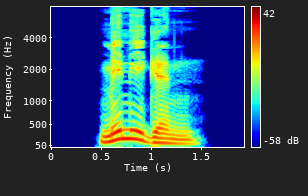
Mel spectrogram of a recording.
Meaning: inflection of minnig: 1. strong genitive masculine/neuter singular 2. weak/mixed genitive/dative all-gender singular 3. strong/weak/mixed accusative masculine singular 4. strong dative plural
- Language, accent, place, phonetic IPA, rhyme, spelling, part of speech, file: German, Germany, Berlin, [ˈmɪnɪɡn̩], -ɪnɪɡn̩, minnigen, adjective, De-minnigen.ogg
